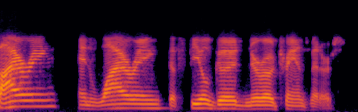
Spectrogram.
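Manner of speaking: said slowly and deliberately.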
